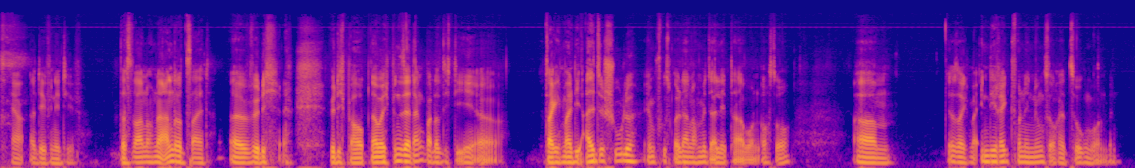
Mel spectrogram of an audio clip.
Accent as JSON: {"language": "German", "town": "Bochum", "region": "North Rhine-Westphalia", "country": "Germany", "tie": "born or raised there", "also_born_or_lived": "Witten", "said": "ich bin Bochumer Junge"}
